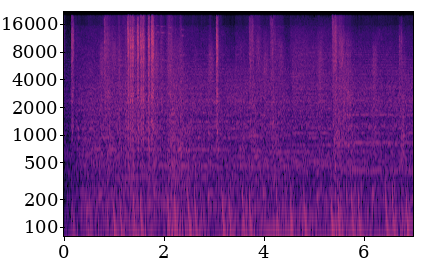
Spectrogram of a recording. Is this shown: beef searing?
no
